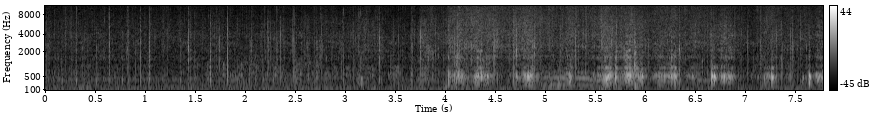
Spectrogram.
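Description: Chopped dry sweet pepper and curry powder frying in oil in a metal pot, sizzling with fine crackles. From about four seconds in, a wooden spoon stirs it in louder, irregular scraping strokes.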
